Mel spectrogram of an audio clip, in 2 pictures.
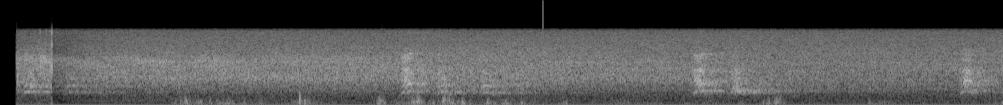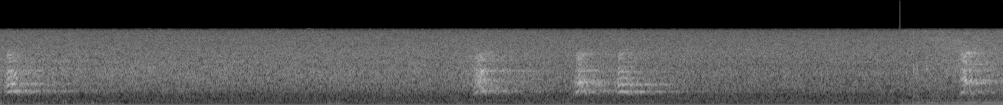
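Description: A dog barking in short calls, often two at a time, every few seconds, over a steady hiss, with a few low thumps in the first seconds.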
